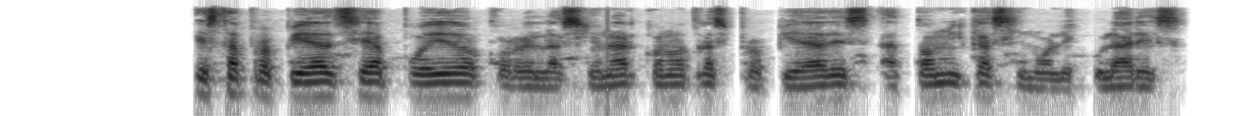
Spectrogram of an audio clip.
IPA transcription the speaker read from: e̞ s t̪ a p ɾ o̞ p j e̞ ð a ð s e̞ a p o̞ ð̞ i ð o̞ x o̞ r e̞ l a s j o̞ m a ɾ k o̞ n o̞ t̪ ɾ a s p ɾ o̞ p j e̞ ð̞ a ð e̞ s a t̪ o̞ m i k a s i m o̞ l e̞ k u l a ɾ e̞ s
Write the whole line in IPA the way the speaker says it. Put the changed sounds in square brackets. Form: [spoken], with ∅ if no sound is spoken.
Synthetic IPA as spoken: e̞ s t̪ a p ɾ o̞ p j e̞ ð a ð s e̞ a p o̞ ð̞ i ð o̞ [k] o̞ r e̞ l a s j o̞ [n] a ɾ k o̞ n o̞ t̪ ɾ a s p ɾ o̞ p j e̞ ð̞ a ð e̞ s a t̪ o̞ m i k a s i m o̞ l e̞ k u l a ɾ e̞ s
